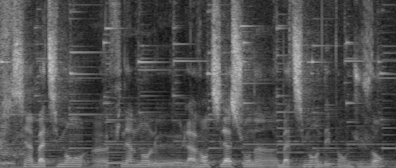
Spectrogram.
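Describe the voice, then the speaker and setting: At a moderate pace and medium pitch, a man talks with music in the background. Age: 20s. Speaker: PhD student in fire safety engineering. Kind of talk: interview answer.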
